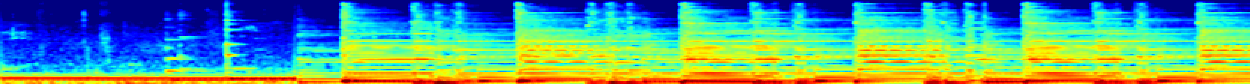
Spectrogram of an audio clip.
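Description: Metal tube chimes of an outdoor musical instrument struck with a mallet, ringing with sustained tones. About two seconds in they cut off and background music with guitar takes over.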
